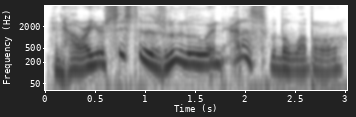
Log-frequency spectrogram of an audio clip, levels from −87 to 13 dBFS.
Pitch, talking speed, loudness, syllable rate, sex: 165 Hz, 180 wpm, -15 LUFS, 5.9 syllables/s, male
